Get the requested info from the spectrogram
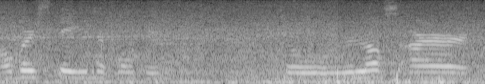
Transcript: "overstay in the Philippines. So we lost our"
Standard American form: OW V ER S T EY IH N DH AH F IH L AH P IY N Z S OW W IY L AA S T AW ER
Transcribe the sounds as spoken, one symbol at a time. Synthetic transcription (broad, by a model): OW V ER S T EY IH N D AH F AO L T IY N S OW W IY L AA S AW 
